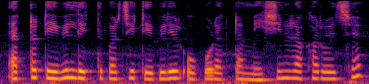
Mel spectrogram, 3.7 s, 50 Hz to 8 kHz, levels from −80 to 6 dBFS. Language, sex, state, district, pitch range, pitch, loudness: Bengali, female, West Bengal, Alipurduar, 230-255 Hz, 245 Hz, -16 LUFS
